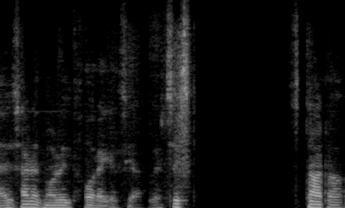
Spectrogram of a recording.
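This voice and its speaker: A man speaks at a fairly low pitch with fairly even intonation and a somewhat breathy voice. The sound is dry and close, with no echo. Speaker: streamer doing a study livestream. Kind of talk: casual live-stream chat. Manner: halting.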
